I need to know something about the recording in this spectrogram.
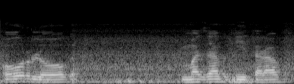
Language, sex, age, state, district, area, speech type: Urdu, male, 30-45, Uttar Pradesh, Muzaffarnagar, rural, spontaneous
